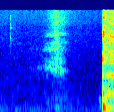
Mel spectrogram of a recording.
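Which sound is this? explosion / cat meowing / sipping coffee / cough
cough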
